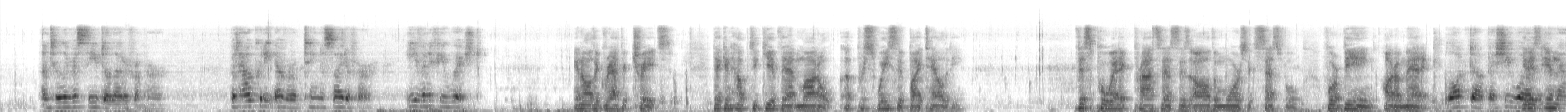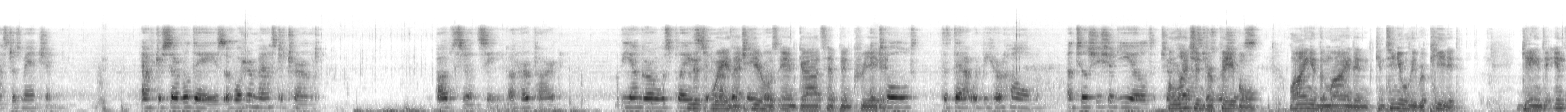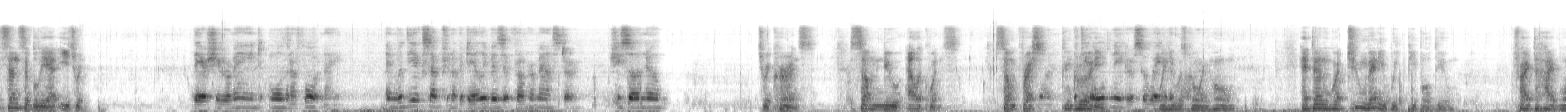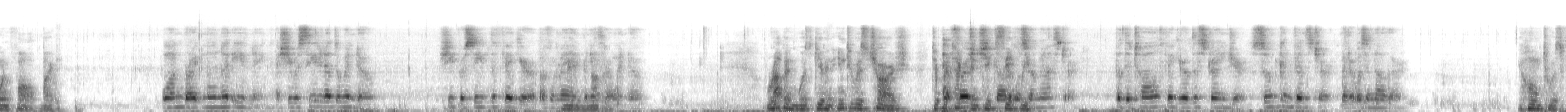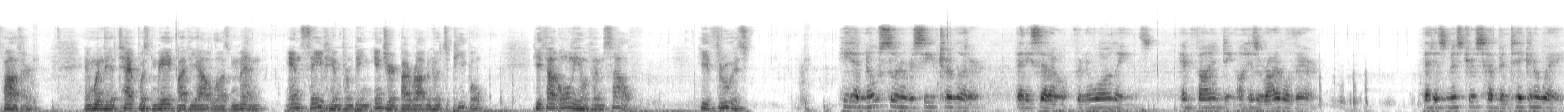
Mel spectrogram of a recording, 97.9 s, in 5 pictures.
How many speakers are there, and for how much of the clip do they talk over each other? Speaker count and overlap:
2, about 8%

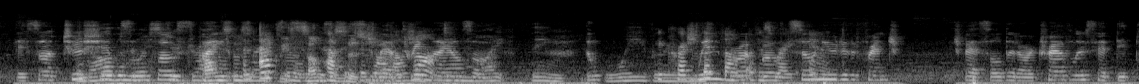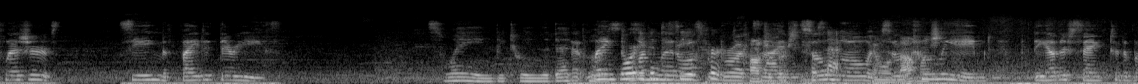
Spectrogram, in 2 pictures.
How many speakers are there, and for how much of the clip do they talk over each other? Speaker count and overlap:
4, about 49%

